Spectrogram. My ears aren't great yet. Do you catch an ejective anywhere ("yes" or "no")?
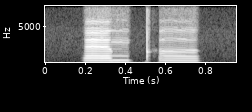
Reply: yes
